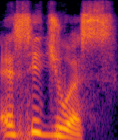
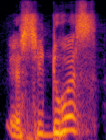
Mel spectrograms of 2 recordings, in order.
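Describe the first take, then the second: First: The middle consonant is a j sound. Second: The middle consonant is a plain d sound. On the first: This is the Western way of saying it. "डी को ज बना दिया" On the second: This is the Indian way of saying it. "एसिडुअस का डी है बीच में"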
